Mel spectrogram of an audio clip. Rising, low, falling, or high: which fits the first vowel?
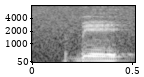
falling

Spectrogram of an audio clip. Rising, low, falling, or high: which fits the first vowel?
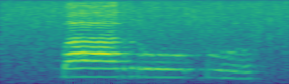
low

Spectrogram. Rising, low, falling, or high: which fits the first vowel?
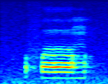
low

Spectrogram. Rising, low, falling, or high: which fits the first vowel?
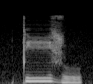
high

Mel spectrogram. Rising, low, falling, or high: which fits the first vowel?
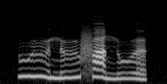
falling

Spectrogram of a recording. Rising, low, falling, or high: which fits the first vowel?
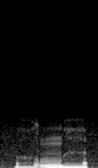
low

